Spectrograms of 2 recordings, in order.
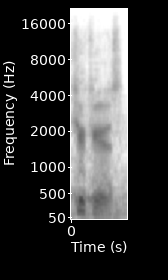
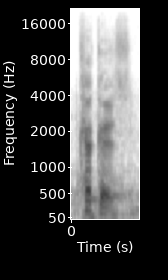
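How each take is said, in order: First: The first syllable does not sound like 'cuck'. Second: The first syllable sounds like 'cuck'. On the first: The speaker calls it right. "But it's cuckoos" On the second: The speaker calls it wrong. "it obviously could be pronounced cuck"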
